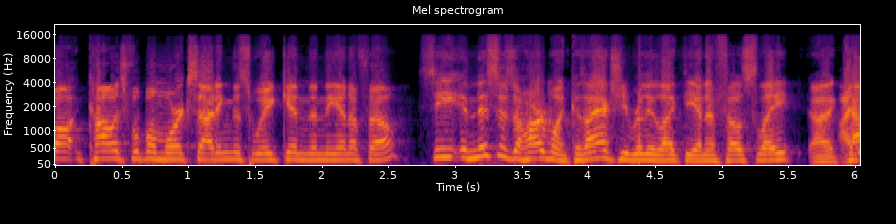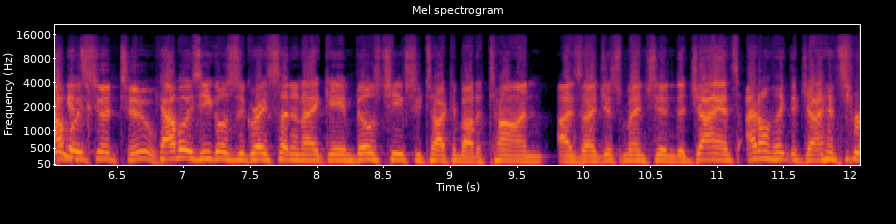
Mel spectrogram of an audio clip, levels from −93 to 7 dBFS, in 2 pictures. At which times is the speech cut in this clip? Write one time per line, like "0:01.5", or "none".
none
